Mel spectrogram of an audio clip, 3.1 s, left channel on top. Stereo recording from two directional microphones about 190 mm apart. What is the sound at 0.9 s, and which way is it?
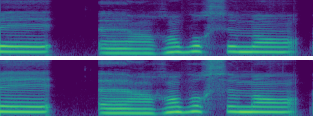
Speech, 55° right (ahead or behind).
